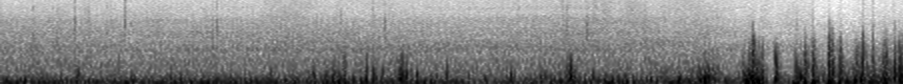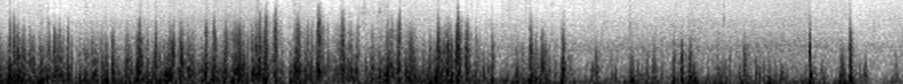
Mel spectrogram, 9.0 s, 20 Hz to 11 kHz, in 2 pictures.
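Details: 2013 BMW 328i F30: sharp crackles and pops from the exhaust every time the throttle is released; the dealer has already replaced the exhaust twice and the noise persists.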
